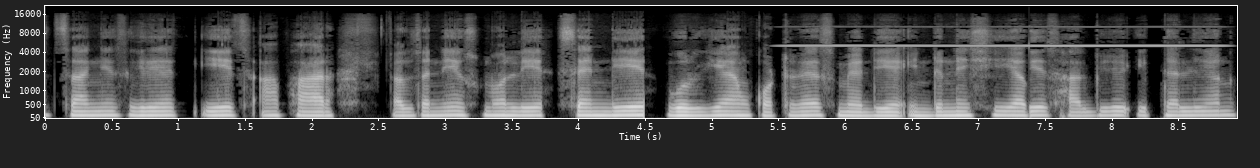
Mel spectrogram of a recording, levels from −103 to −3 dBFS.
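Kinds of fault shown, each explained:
Damaged data in a compressed stream: Part of the coded speech stream was corrupted, so the decoder misread the frames there, lost its place and had to hunt for the next valid frame header before it could carry on. Each time this produces a brief glitch in the speech, heard at 4.48 s and again at 7.38 s, each lasting only a moment.
Feedback whistle: A loudspeaker-to-microphone loop is likely sitting just at the edge of feedback, so a single frequency keeps recirculating without building into a full howl. From 5.42 s to the end of the clip, a thin, steady whistle at 5.1 kHz hangs behind the speech, roughly 10 dB below it, swelling and fading slowly in level instead of growing louder.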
